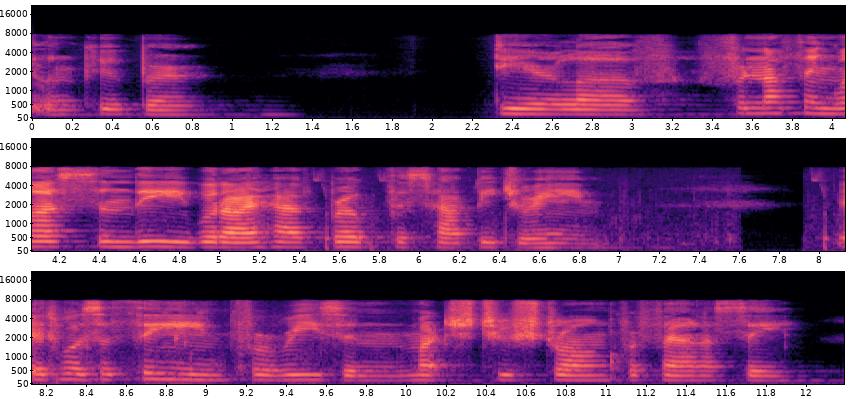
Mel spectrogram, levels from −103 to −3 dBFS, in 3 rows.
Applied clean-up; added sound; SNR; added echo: neural separator model SepFormer DNS4.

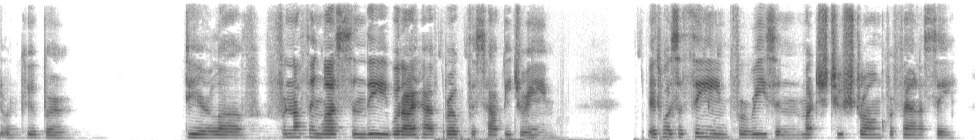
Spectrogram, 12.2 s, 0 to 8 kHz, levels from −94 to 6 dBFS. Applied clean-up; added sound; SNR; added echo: neural mask model DeepFilterNet 3.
